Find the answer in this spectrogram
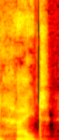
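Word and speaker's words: Haidt: by a guy called Jonathan Hate and that is spelled H AI DT.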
